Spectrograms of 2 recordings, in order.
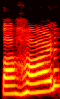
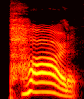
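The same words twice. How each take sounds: First: पहाड़ said pa-haad with an open h; pa-haad, h separate. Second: पहाड़ said as phaad, one syllable with a breathy ph; aspirated ph. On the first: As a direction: give पहाड़ two syllables, pa then haad. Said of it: "एक देखिए". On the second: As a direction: merge पहाड़ into phaad with a puff of air. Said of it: "different हो रहा". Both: Shown as a demonstration.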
